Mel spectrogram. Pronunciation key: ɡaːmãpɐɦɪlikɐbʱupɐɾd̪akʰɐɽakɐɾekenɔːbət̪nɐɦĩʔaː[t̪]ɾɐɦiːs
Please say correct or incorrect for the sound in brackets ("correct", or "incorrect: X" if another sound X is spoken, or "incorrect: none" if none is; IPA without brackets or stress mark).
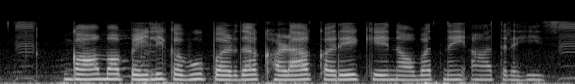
correct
